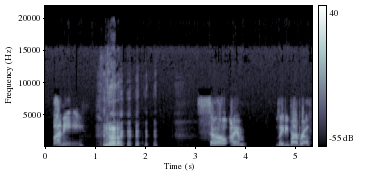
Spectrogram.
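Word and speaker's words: Bonei: spelled B o-n-e I it's pronounced bunny so i am lady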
